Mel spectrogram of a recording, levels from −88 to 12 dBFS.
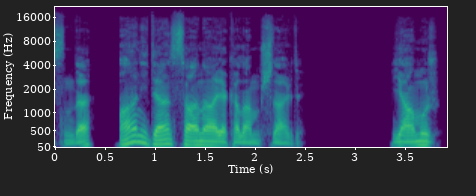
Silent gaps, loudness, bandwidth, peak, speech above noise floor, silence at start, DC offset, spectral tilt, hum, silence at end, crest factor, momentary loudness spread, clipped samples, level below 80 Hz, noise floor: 0.40-0.57 s, 2.53-3.33 s; -21 LUFS; 18 kHz; -6 dBFS; over 70 dB; 0 s; under 0.1%; -6 dB/octave; none; 0.15 s; 16 dB; 10 LU; under 0.1%; -64 dBFS; under -90 dBFS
